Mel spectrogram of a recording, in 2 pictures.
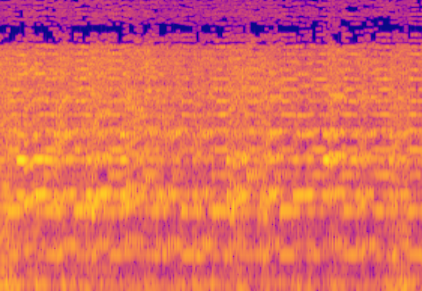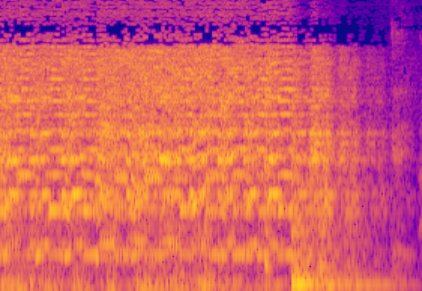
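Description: Distorted electric guitar with a Floyd Rose tremolo, played loud through an amp head, its notes wavering up and down in pitch as the whammy bar is pushed down and up again and again. It stops about seven seconds in, with a short last note that fades out.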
